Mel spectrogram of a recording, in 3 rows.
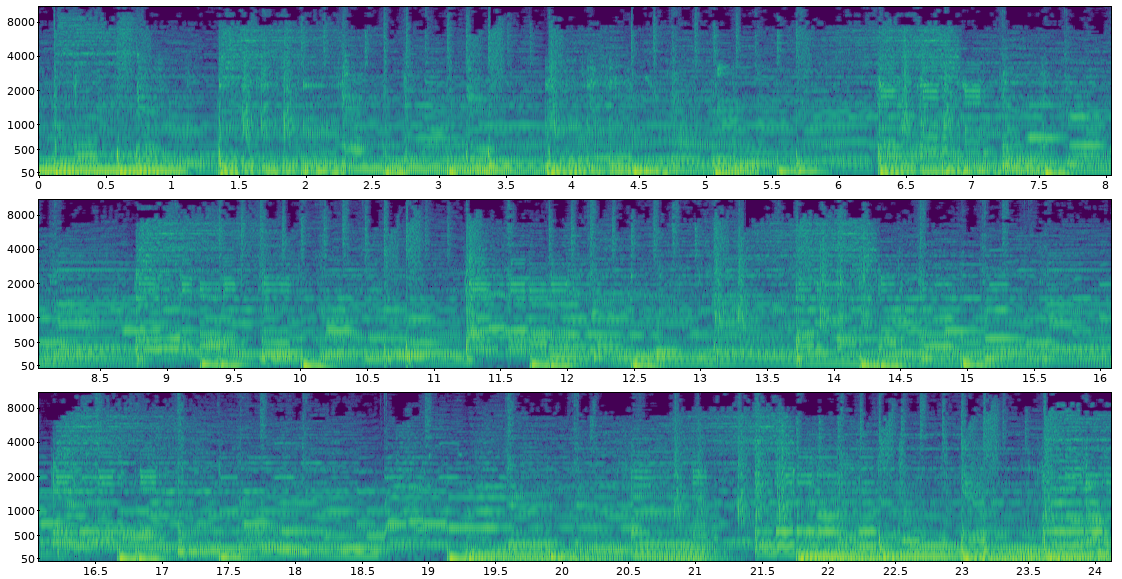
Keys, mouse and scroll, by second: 0.6 KP_5, 0.9 KP_0, 2.3 click, 4.9 click, 6.8 KP_0, 8.1 click, 9.4 KP_Subtract, 9.7 KP_2, 9.9 KP_5, 11.6 click, 13.9 click, 16.0 click, 17.4 KP_Subtract, 19.6 click, 22.4 click.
